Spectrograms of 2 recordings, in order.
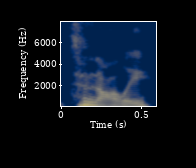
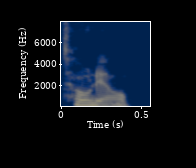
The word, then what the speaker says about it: Tonale: They have Tonale, not toenail. T-O-N-A-L-E. And it's really funny because they sent us the press. They sent us the press release and they're like, do not pronounce it toenail.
